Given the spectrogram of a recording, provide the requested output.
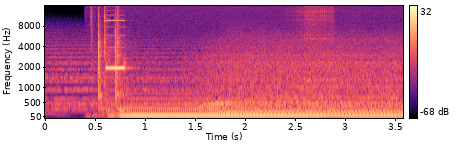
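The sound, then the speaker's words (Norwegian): A couple of sharp clicks, then a microwave oven starts up and runs with a steady, loud low hum and drone that continues to the end, with no voices. “og så var det noen som foreslo det geniale. Mikrobølgeovnlading.”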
